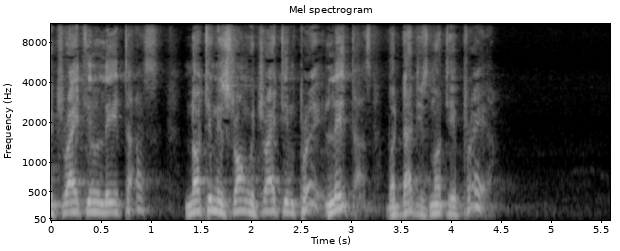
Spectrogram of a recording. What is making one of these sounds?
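A man preaches forcefully into a microphone, his voice rising with emphasis.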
